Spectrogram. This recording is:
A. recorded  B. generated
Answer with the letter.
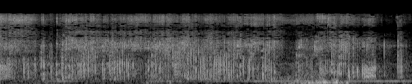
A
